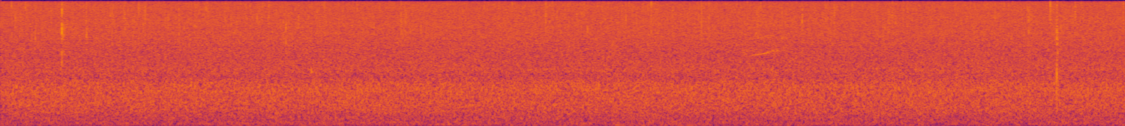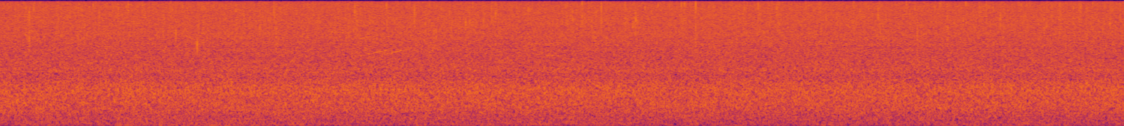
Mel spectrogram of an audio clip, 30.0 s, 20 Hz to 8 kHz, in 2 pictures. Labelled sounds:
10.0	10.4	killer whale, northern resident, A clan, AA subclan, 2.0 to 2.4 kHz

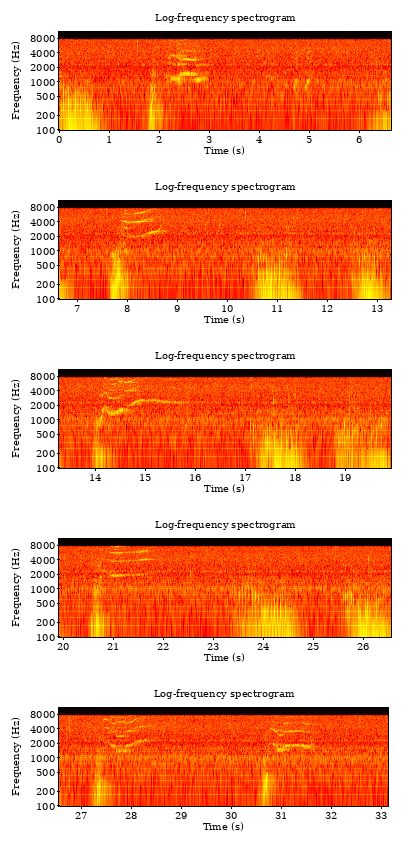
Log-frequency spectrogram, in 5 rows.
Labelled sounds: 2.1	3.0	humpback whale, 0.97 to 7.6 kHz
4.1	4.3	humpback whale, 1.2 to 1.4 kHz
7.9	8.8	humpback whale, 1.9 to 8.0 kHz
14.1	15.8	humpback whale, 1.3 to 7.4 kHz
20.9	21.9	humpback whale, 1.8 to 7.9 kHz
23.3	23.6	humpback whale, 0.78 to 0.91 kHz
25.6	25.8	humpback whale, 2.9 to 3.2 kHz
27.4	28.5	humpback whale, 1.3 to 7.3 kHz
30.7	31.7	humpback whale, 1.4 to 7.3 kHz

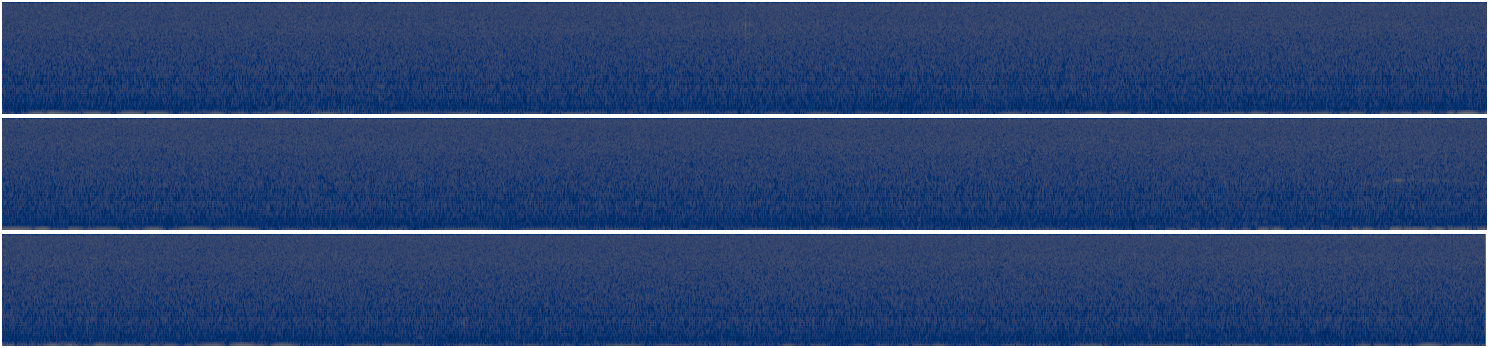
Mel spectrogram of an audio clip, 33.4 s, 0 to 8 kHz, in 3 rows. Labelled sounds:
21.5	21.8	humpback whale, 1.3 to 1.6 kHz

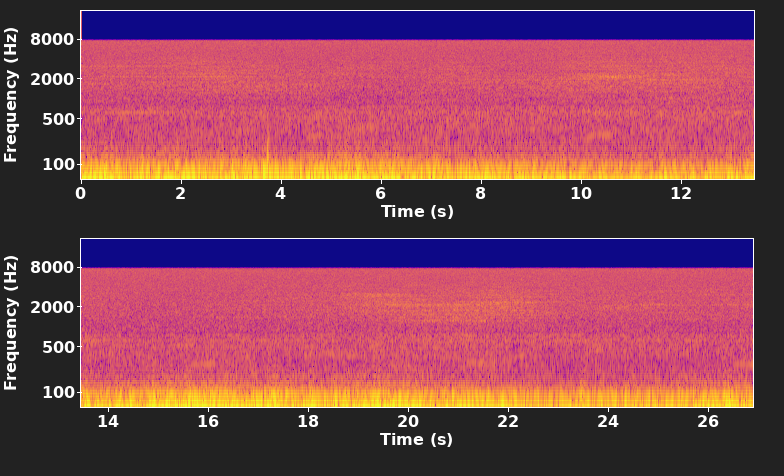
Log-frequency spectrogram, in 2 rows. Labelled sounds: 10.3	10.7	vessel noise, 2.0 to 2.3 kHz

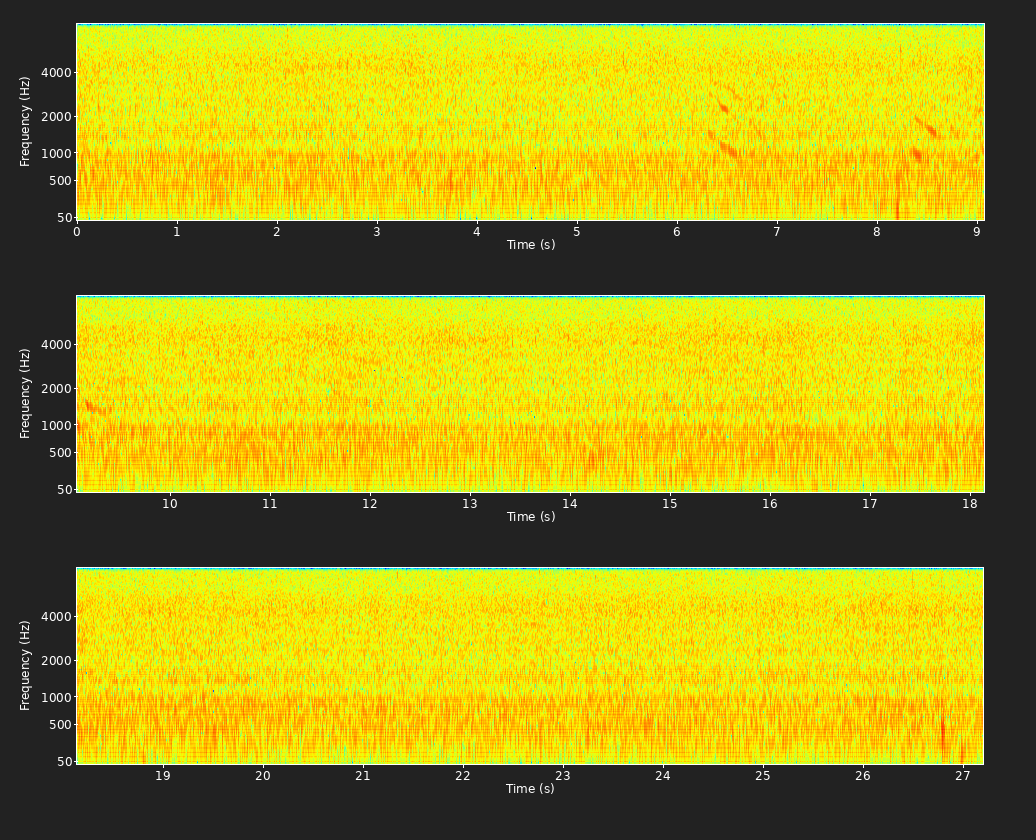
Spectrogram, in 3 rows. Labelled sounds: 8.4	8.7	killer whale, offshore, call OFF17, 1.4 to 2.0 kHz
9.1	9.4	killer whale, offshore, call OFF17, 1.2 to 1.6 kHz

